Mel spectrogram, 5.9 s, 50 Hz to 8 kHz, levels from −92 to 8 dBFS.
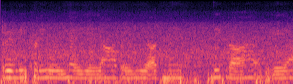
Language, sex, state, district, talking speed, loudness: Hindi, female, Haryana, Charkhi Dadri, 155 wpm, -18 LUFS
